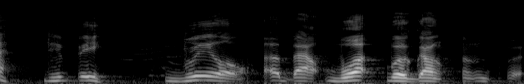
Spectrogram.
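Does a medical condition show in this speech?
Yes: cerebral palsy.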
